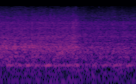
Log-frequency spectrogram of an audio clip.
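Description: Steady low background noise of a football match broadcast: an even hiss with a faint steady hum. It dips slightly about a second in.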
